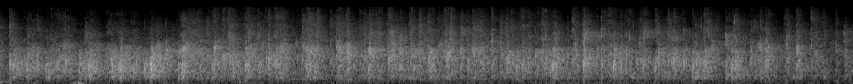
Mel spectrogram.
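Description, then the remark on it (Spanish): An audience applauds steadily for several seconds, giving a loud round of applause to Hashem (God), a dense wash of many hands clapping at an even, sustained loudness with no voices over it. “Bendito sea el Todopoderoso y ahora sí, dale un fuerte aplauso a Hashem.”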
